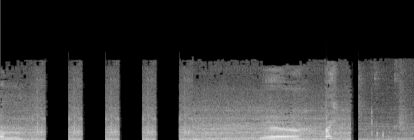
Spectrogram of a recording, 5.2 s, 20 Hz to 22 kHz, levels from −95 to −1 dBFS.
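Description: From 0.56 s to 2.40 s there is a stutter with silent gaps: the same 169 ms burst of sound plays four times, each followed by about 293 ms of dead digital silence, so it recurs every 461 ms. The likely cause is a stalled stream replaying its last fragment and then running dry. Unlike a simple dropout, the burst repeats identically; unlike a seamless loop, true silence separates the repeats, and the material meant for that span never arrives.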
